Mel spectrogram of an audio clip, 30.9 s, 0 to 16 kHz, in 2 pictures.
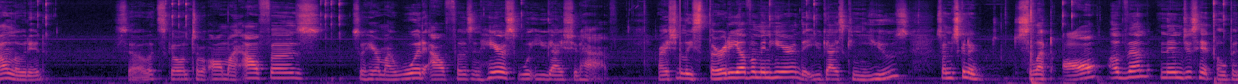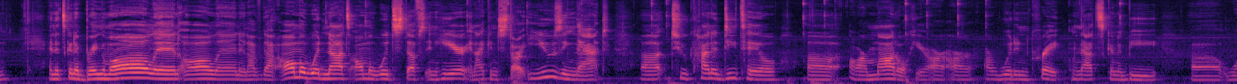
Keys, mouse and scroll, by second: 0.4 click, 2.0 click, 2.2 click, 4.0 click, 4.1 click, 6.5-9.6 drag, 10.1 click, 13.3 shift+click, 15.2 click, 19.6 alt+middle click, 20.4 alt+middle click, 21.4 alt+click, 22.1 alt+middle click, 22.8 alt+click, 23.8-25.5 drag, 25.8-26.8 alt+drag, 27.1 alt+click, 27.8-29.5 alt+drag.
